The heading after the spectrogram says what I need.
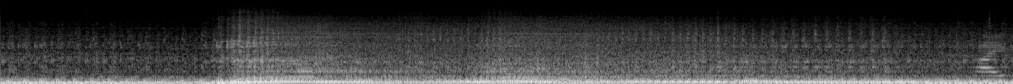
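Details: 2000 Dodge Durango 4.7 V8 idling and blipped: deep, steady knock under the exhaust rumble; owner says a piston ring blew out, and the engine is being swapped for a built 4.7.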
